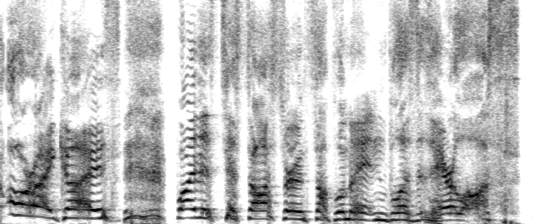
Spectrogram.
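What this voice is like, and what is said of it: Bad Alex Jones impression. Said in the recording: “that was a bad Alex Jones impression.”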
